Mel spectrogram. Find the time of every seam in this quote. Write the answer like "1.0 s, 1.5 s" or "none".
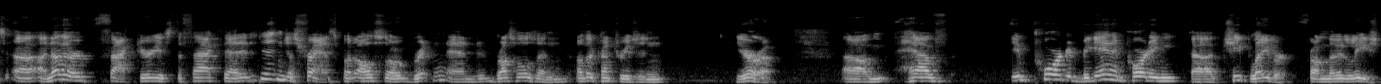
7.0 s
